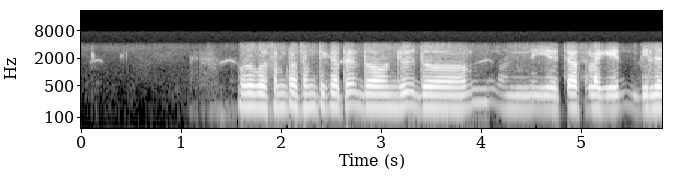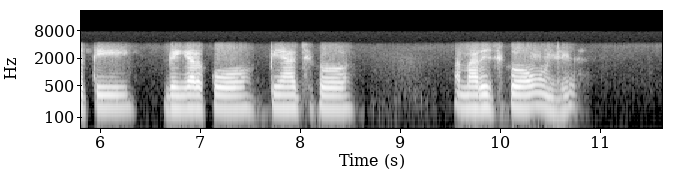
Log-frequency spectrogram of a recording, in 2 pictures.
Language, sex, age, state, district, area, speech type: Santali, male, 30-45, Jharkhand, Seraikela Kharsawan, rural, conversation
